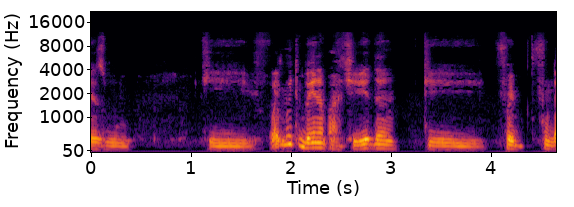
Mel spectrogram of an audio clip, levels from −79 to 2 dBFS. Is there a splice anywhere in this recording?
no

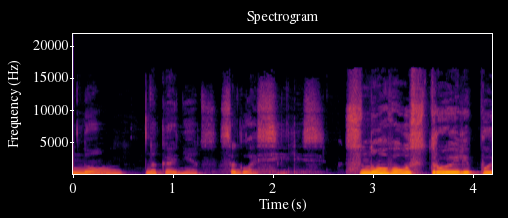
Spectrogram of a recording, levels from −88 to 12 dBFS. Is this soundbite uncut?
no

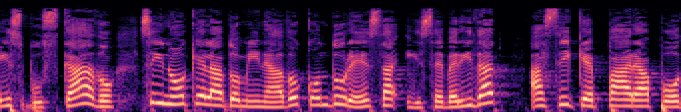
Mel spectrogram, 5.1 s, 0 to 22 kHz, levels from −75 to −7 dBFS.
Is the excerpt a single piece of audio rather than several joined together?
no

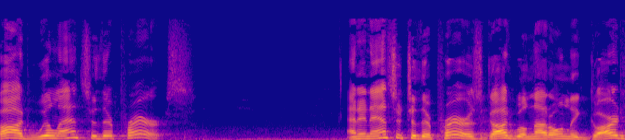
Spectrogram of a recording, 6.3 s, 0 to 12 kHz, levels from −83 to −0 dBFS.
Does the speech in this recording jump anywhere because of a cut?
no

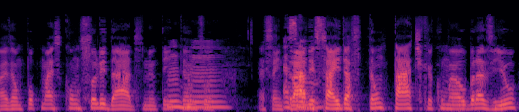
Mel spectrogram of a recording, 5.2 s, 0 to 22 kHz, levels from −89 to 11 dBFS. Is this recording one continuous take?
yes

